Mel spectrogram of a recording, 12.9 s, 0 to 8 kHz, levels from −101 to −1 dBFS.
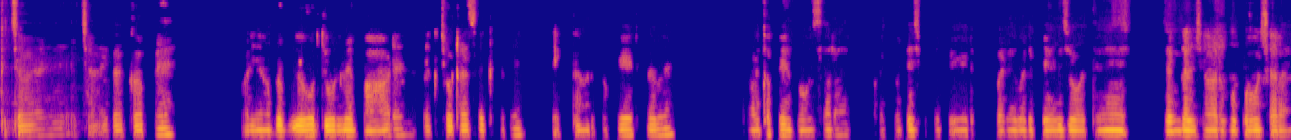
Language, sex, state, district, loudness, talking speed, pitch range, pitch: Hindi, male, Bihar, Saharsa, -28 LUFS, 195 wpm, 110-120 Hz, 115 Hz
